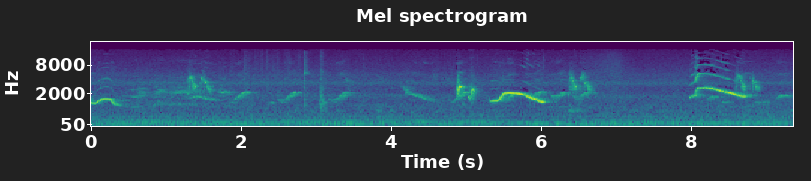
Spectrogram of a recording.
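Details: Loud, varied laughingthrush song: rich whistled slurs rising and falling, some phrases long and swooping, others quick and clipped, delivered in bursts with short pauses, plus a low steady hum underneath.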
